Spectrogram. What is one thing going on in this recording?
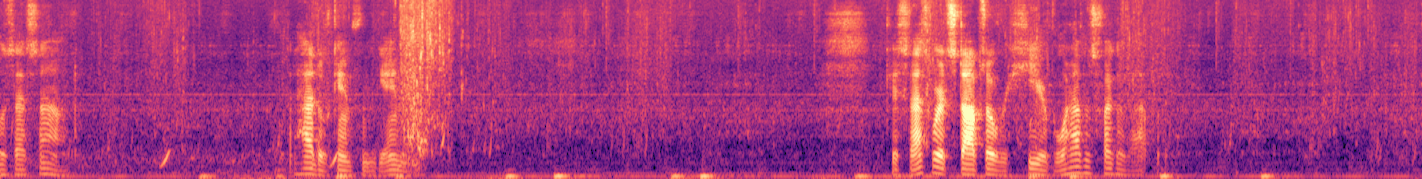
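Water splashes softly as a swimmer paddles through it.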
